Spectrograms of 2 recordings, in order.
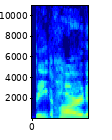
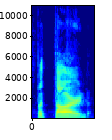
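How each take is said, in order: First: The name sounds like the two words beat hard. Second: The name is said smoothly as one word, betard. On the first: The speaker calls it wrong. "I first called it Beat Hard" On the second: The speaker calls it right. "But I think it's Betard"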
